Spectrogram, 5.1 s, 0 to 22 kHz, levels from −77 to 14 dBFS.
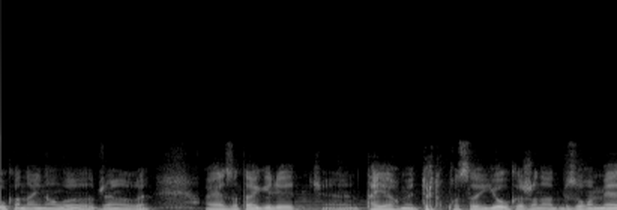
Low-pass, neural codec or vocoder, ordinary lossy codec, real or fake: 7.2 kHz; none; none; real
